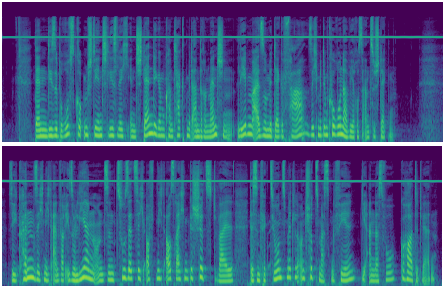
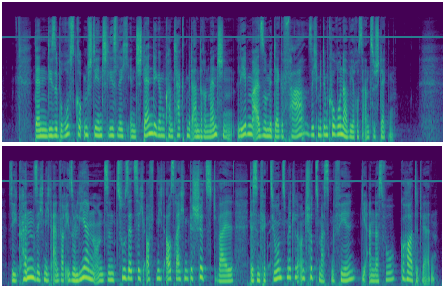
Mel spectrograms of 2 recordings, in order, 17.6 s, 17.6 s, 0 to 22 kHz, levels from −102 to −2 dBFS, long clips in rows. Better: second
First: high-pitched whine; loud; throughout; 8 kHz, 9 dB below the speech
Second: high-pitched whine; faint; throughout; 8 kHz, 25 dB below the speech

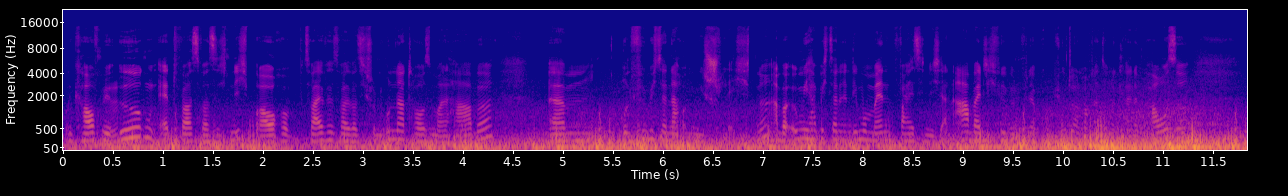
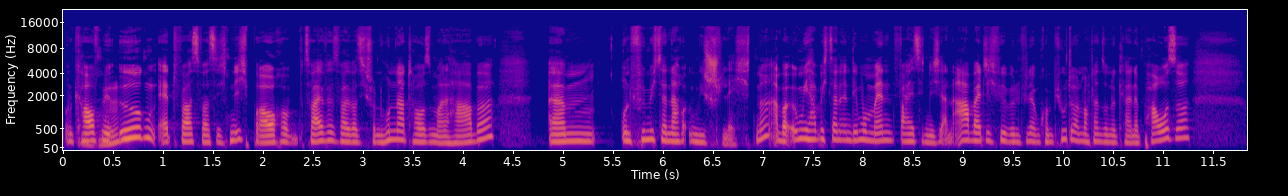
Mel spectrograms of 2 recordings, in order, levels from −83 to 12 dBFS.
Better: second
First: wind noise on the microphone; heavy; 2 dB below the speech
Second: none

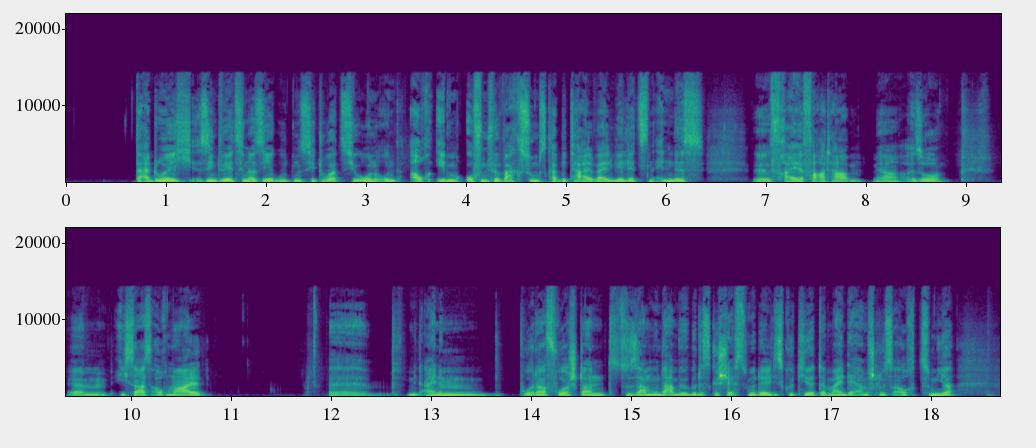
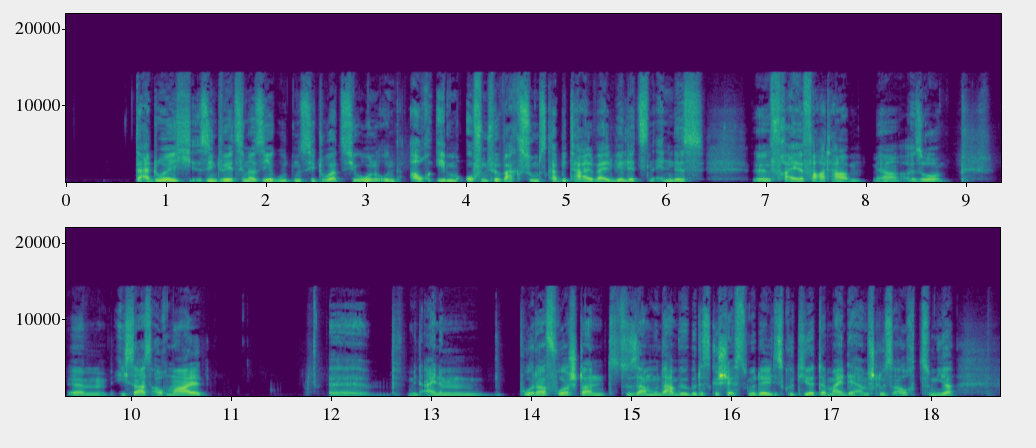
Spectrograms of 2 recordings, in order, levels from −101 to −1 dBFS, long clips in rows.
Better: first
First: none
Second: thin; somewhat; fading below 250 Hz

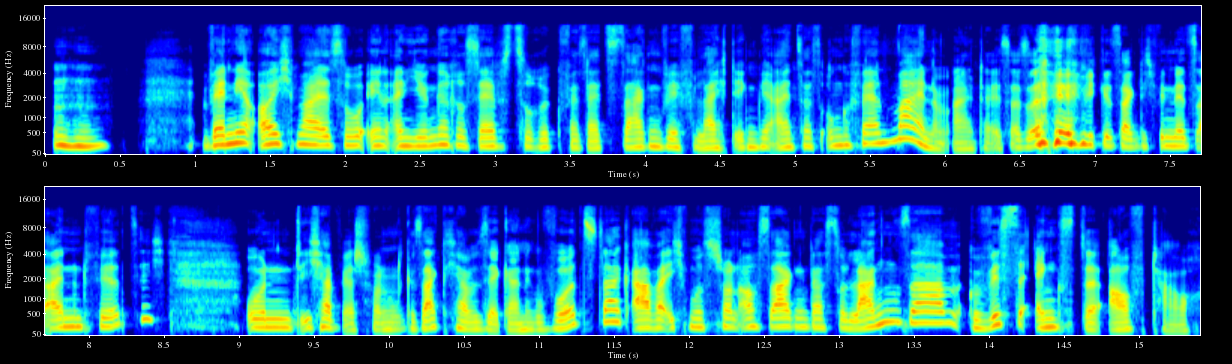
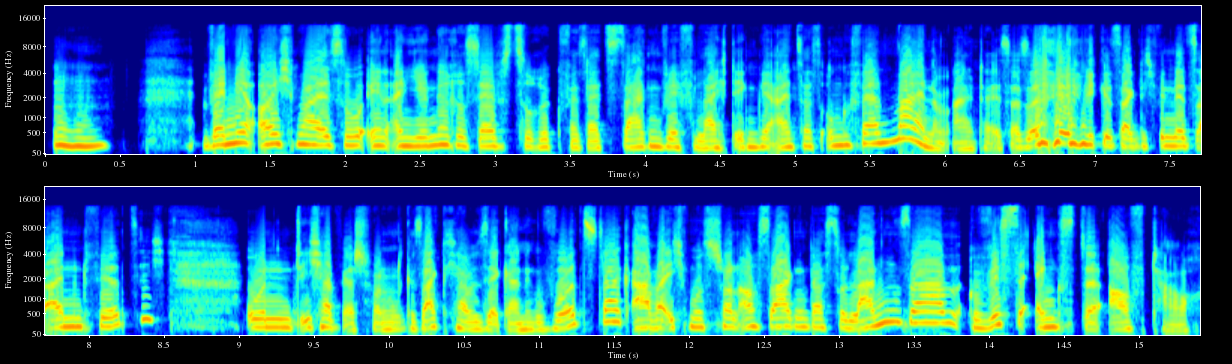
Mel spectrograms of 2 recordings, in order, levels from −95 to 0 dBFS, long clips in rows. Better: first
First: none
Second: distortion; heavy; 6 dB below the speech

